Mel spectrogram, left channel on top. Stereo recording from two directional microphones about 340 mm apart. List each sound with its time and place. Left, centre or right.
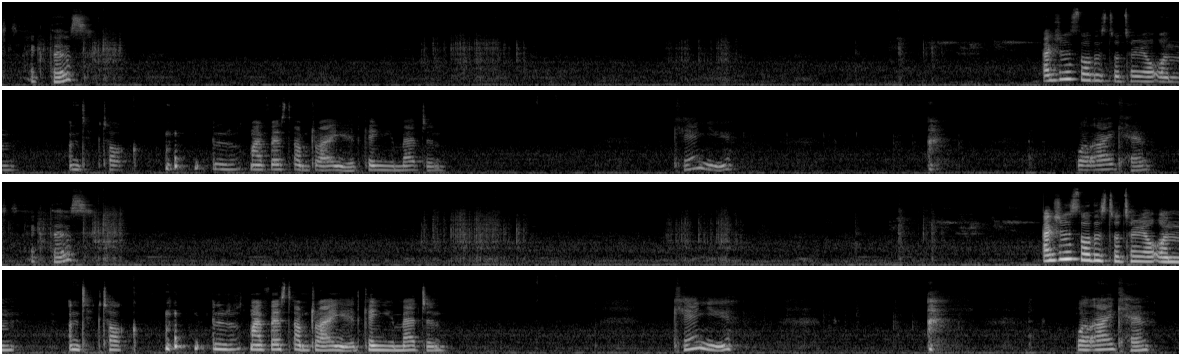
0.3 s a sound: left
10.4 s a woman's voice: right
18.4 s a woman's voice: right
21.0 s cough: right
22.5 s a woman's voice: right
